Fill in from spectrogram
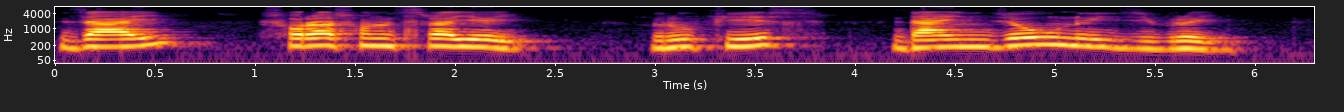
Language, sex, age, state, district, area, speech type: Bodo, male, 18-30, Assam, Kokrajhar, rural, read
